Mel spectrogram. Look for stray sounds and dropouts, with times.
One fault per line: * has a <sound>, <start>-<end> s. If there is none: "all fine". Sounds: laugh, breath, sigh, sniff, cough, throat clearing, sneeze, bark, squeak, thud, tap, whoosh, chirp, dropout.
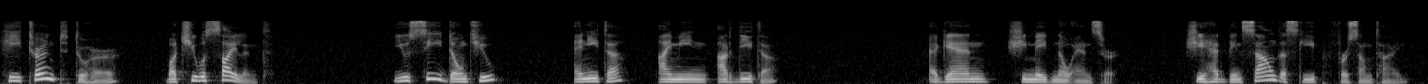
all fine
